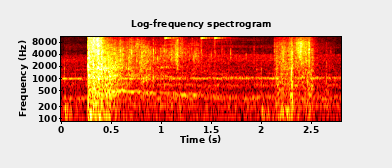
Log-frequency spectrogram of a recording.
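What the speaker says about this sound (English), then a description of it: "I shot him one more time." Two gunshots fired at a zombie in Resident Evil Remaster, a sharp loud blast followed about two seconds later by a second, slightly softer shot, each with a short reverberant tail over steady game ambience.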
